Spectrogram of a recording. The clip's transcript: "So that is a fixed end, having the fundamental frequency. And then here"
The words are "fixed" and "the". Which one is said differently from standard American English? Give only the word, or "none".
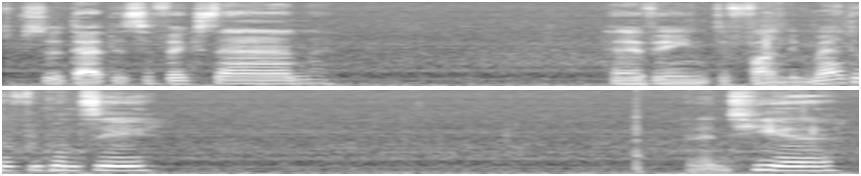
fixed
